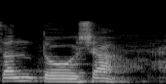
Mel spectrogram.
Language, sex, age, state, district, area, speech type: Kannada, male, 30-45, Karnataka, Chitradurga, rural, read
